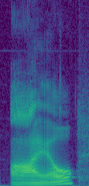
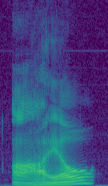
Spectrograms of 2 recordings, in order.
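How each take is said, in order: First: The vowel is the diphthong heard in 'eye'. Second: The vowel is the diphthong heard in 'eye'.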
